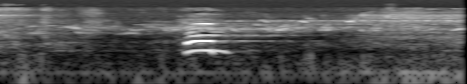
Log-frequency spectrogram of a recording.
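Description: A woman's voice calling "Come" once to a dog, a single rising-then-falling call about a second in, over faint outdoor background noise.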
